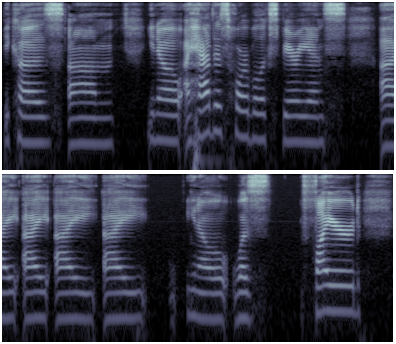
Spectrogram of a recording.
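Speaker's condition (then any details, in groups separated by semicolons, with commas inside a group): Stuttering; stuttering first remembered around age five, covert most of adult life, open about it for about 4 years; stutters openly, discloses stuttering at work and to students, lets stuttering come out; hid stuttering by avoiding talking and switching words, later slipping out more; repeated words, prolonged sounds, blocks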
